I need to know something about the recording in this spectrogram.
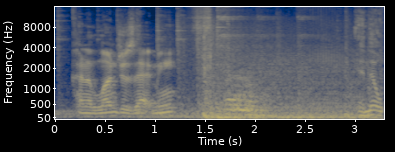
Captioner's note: bear growls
